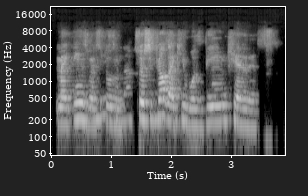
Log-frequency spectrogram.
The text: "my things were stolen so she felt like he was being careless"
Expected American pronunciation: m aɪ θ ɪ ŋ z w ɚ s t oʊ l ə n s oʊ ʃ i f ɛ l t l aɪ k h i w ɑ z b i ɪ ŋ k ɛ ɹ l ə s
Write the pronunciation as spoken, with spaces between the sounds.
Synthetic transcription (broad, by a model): m aɪ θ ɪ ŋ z w ɚ s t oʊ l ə n s oʊ ʃ i f ɛ l t l aɪ k h i w ɑ z b i ɪ ŋ k ɛ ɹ l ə s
